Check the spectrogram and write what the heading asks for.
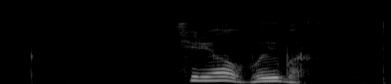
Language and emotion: Russian, sad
